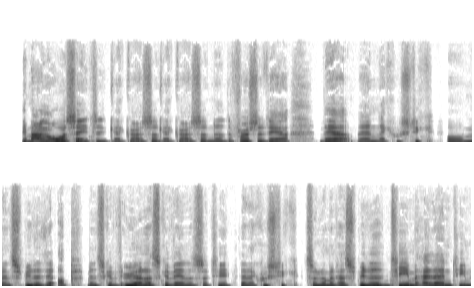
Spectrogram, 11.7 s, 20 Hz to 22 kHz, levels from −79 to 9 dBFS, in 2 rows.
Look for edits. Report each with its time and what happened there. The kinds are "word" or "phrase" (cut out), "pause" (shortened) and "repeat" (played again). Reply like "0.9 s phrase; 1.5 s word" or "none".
1.9 s repeat; 4.4 s phrase; 5.5 s pause; 6.0 s word; 7.3 s word; 8.8 s pause; 9.6 s pause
